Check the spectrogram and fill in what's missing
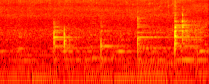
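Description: Meat, potatoes and onions fry in oil in a pan for tas kebab, giving a steady low sizzle with a few brief clinks or stirring knocks spaced through it, close and fairly quiet, no voices.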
